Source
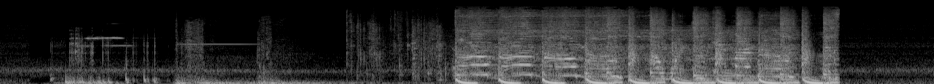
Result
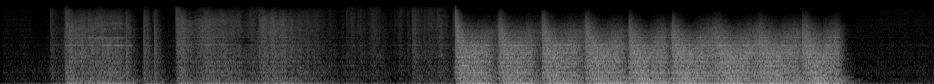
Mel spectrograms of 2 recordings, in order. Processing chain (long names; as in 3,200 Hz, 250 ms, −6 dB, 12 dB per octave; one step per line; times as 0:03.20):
compressing power law on the bin magnitudes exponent 0.13
rectangular room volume 130 cubic metres, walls furnished, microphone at 2.2 metres
treble cut that deepens with the level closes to 750 Hz, closed at −7.5 dBFS
level −6.5 dB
